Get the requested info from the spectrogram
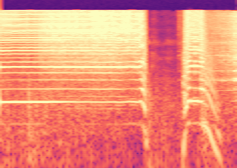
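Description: A person's long, high-pitched scream held on one note, which breaks downward and cuts off about a second and a half in, followed near the end by a second short cry that falls in pitch.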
